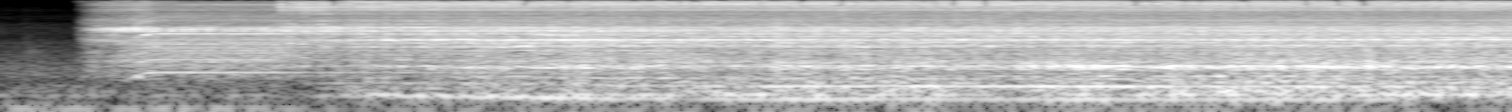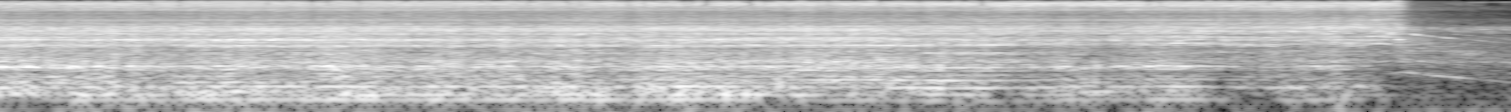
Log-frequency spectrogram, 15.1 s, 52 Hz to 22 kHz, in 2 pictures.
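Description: A power tool cuts through the axle of a vintage 1964 Little Champ camper trailer, a loud continuous high-pitched grinding whine that holds steady for about fourteen seconds before stopping.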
